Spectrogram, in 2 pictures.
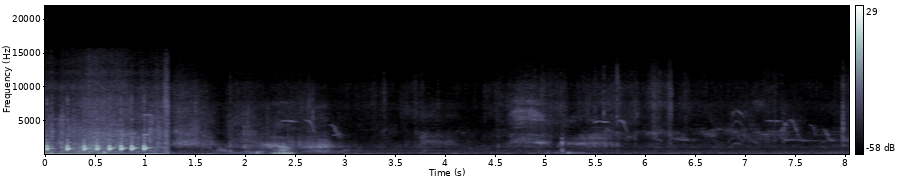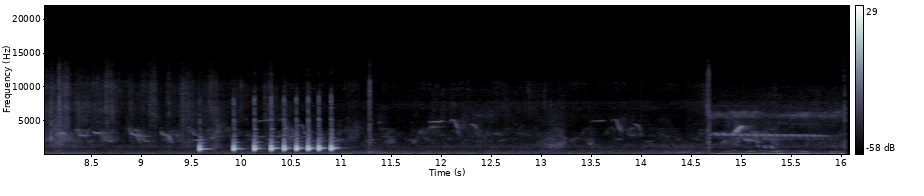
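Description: A bird calls a quick run of about ten notes, slightly rising in pitch, twice: once at the start and again about ten seconds in. Faint high chirps of small birds come in between.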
